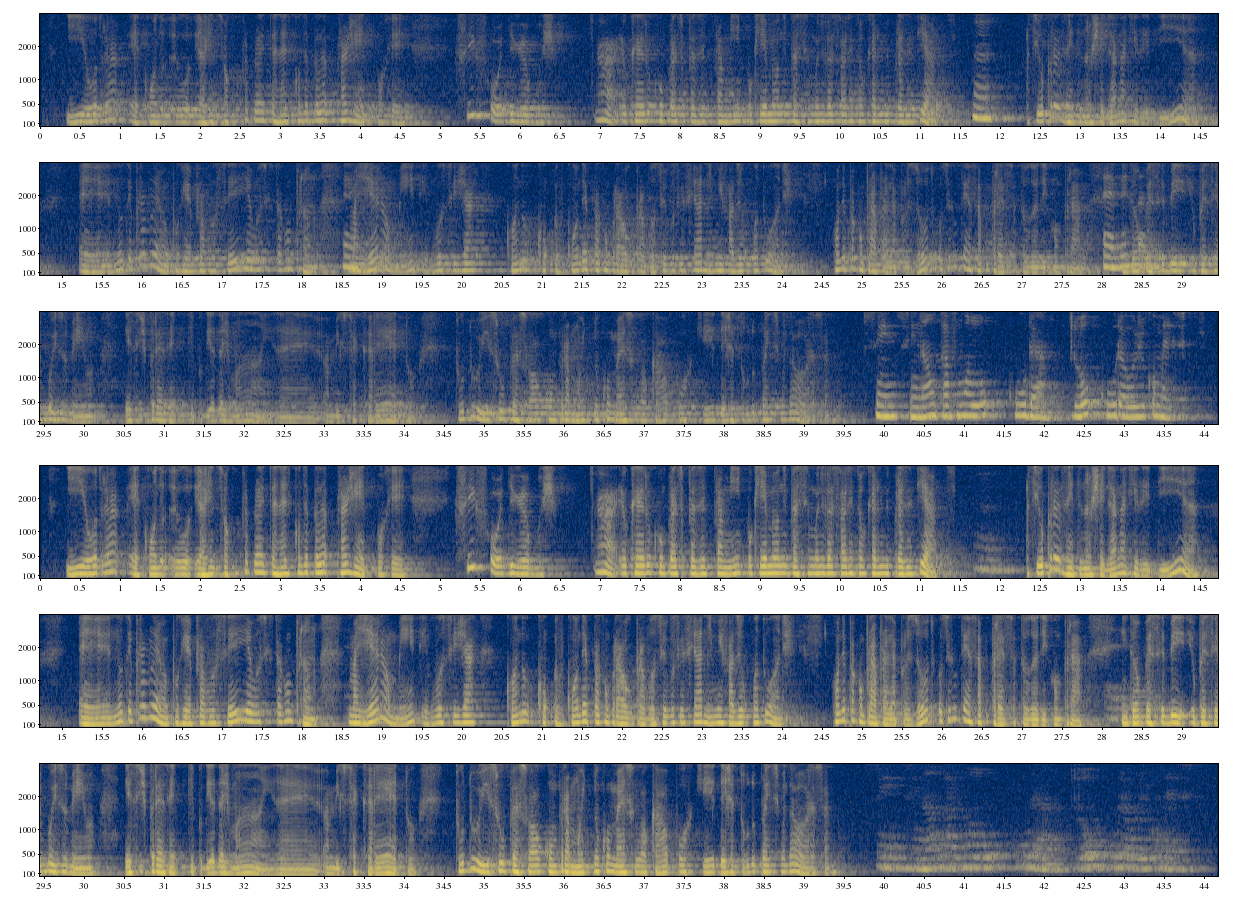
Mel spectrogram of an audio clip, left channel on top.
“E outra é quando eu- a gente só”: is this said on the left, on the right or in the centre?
Right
